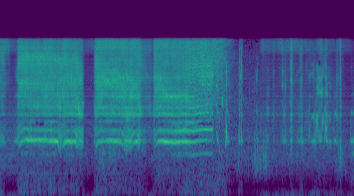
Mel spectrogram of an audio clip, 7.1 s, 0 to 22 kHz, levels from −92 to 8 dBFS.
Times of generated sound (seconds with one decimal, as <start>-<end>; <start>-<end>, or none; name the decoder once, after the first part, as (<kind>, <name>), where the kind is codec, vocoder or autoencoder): 0.0-3.8 (vocoder, Vocos); 5.2-7.1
